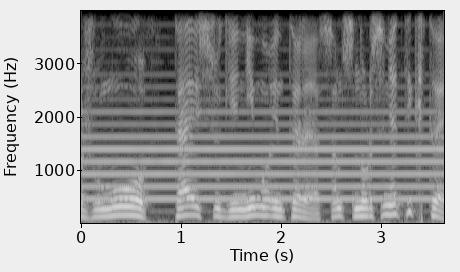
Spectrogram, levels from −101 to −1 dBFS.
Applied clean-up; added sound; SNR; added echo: none; Wind instrument, woodwind instrument; 5 dB; none.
